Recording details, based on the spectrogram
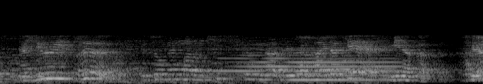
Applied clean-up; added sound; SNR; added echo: none; Wind instrument, woodwind instrument; 5 dB; reverberation time 0.8 s.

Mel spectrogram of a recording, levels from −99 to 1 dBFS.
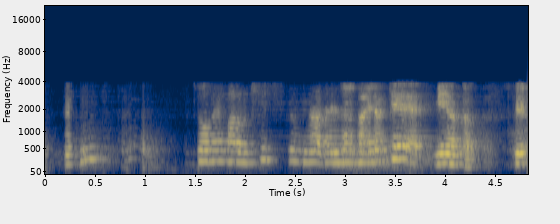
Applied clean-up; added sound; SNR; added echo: neural mask model DeepFilterNet 3.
